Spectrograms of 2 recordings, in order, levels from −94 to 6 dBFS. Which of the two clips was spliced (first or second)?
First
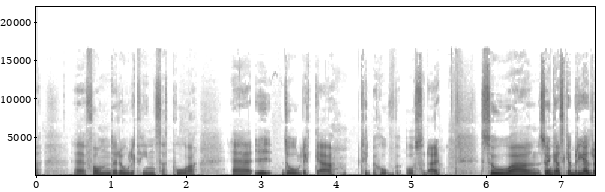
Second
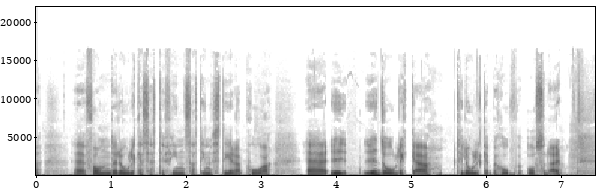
first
